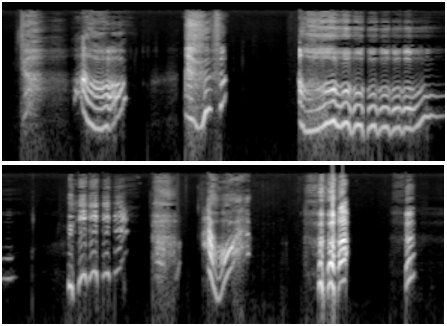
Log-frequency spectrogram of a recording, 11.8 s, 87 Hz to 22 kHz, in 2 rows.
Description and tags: AS069238 awe
voice of user AS069238
amazement, astonishment, awe, voice, woman, wonderment, wordless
